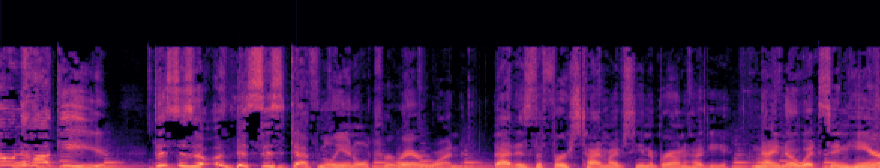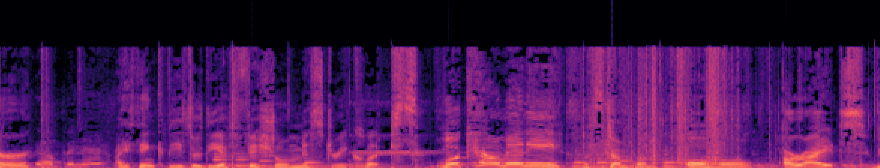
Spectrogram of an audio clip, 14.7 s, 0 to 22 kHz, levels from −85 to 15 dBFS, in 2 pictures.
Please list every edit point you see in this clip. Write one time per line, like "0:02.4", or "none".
0:04.0
0:06.0
0:10.8
0:12.1
0:13.7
